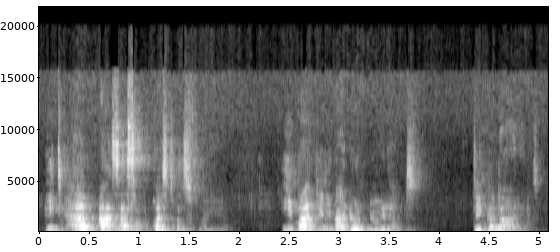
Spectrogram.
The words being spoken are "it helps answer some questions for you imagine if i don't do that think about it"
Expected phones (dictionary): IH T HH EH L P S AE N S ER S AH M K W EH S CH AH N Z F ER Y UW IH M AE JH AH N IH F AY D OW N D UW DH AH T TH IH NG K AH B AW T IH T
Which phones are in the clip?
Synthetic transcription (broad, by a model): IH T HH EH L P AE N S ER S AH M K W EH S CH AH N S F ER Y UW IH M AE JH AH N IH F AY D OW N D UW DH AH T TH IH NG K AH B AW T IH T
